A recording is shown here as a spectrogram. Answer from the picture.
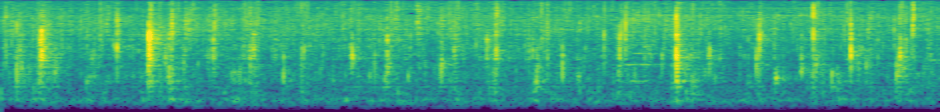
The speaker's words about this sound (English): That is a pan on the stove, which I'm guessing most people would know.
